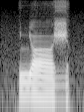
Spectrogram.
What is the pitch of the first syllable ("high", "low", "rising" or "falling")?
low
